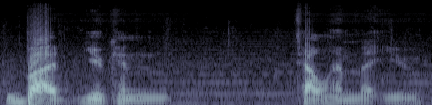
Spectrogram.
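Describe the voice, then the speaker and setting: A man improvising as game master and shopkeeper in a tabletop role-playing game, speaking in a hesitant, halting way. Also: on the low side, faint music behind.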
